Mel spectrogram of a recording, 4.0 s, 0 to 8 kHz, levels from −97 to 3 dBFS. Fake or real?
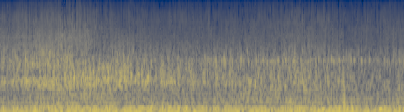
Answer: fake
